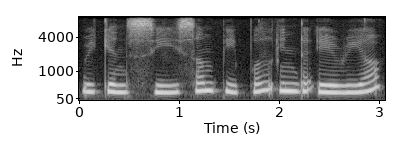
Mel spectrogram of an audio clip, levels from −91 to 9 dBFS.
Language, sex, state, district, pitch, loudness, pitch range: English, female, Assam, Kamrup Metropolitan, 230 Hz, -12 LUFS, 210-250 Hz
